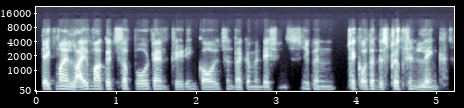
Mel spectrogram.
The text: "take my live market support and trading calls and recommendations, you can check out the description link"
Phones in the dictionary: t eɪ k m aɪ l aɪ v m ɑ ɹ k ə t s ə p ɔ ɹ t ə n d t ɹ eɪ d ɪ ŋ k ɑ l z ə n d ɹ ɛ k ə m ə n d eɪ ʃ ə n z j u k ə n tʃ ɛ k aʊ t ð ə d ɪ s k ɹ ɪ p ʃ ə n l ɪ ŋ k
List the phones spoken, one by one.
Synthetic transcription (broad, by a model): t eɪ k m aɪ l aɪ v m ɑ ɹ k ə t s ə p ɔ ɹ t ə n d t ɹ eɪ d ɪ ŋ k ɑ l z ə n d ɹ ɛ k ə m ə n d eɪ ʃ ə n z j u k ə n tʃ ɛ k aʊ t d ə d ɪ s k ɹ ɪ p ʃ ə n l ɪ ŋ k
